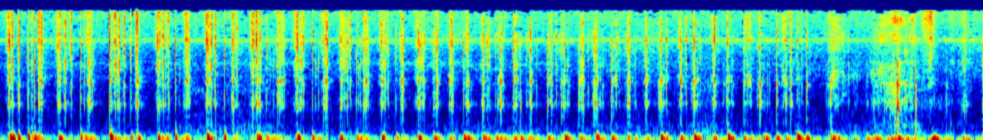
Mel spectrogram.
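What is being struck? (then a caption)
Hard plastic deodorant stick case. A red Old Spice deodorant stick in a hard plastic case is held in both hands and tapped and scratched with the fingertips and nails. A quick, uneven run of soft, dull taps with almost no ring comes through, mostly low and thumpy, with light scratchy texture between them.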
